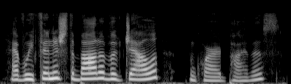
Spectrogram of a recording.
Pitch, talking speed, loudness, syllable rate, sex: 225 Hz, 185 wpm, -17 LUFS, 7.0 syllables/s, female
